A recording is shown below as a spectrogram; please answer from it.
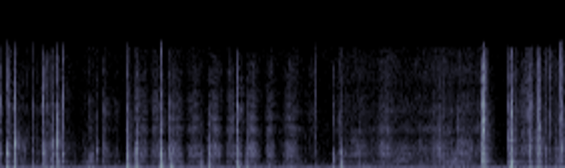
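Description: Long nails scratch across the ridges of a hollow, round yellow plastic lid in a series of quick, dry strokes. Each stroke gives a short, bright, raspy scrape with a faint hollow low knock beneath it, and the sound dies away at once between strokes.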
